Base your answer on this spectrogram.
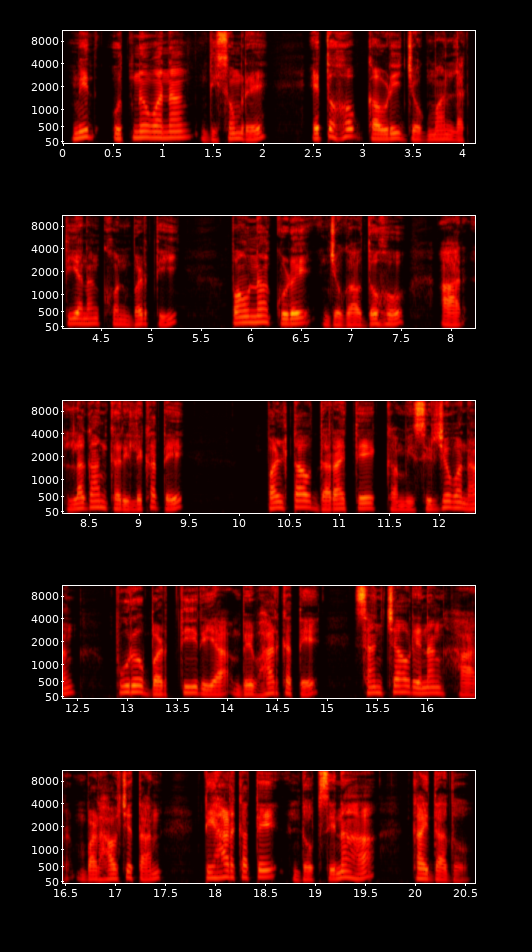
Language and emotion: Santali, neutral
